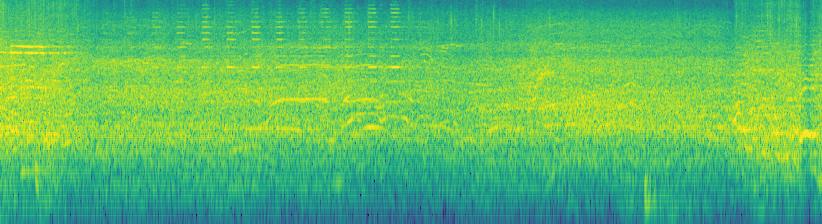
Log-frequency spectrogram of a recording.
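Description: A stadium crowd roars and cheers.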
